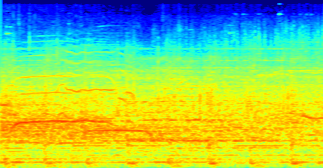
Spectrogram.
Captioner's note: crowd cheering; cheers and applause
